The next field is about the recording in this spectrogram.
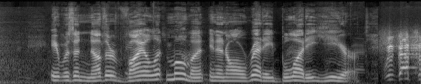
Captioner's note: voice-over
